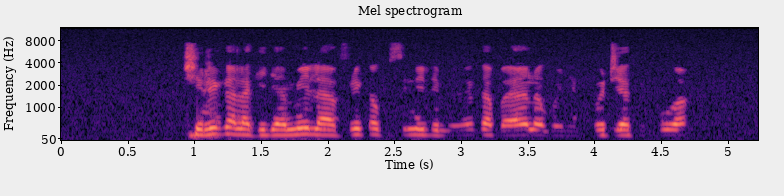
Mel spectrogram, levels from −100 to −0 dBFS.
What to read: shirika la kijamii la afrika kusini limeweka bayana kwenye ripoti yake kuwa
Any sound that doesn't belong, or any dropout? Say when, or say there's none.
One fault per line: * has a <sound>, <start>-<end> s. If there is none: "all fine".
all fine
